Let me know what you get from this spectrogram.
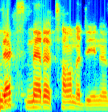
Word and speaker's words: dexmedetomidine: Dexmedetomidine? Is that how you say it? – Dexmedetomidine is how I've always heard it said and how I've said it.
